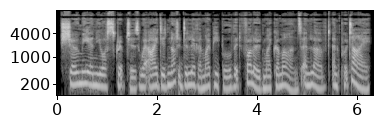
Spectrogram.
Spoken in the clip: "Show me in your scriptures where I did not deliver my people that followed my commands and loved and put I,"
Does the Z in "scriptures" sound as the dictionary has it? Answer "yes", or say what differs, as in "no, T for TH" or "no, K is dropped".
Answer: yes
